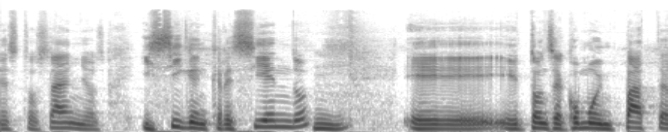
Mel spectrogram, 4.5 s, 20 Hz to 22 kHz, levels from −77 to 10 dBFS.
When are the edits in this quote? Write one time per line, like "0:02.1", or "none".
none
